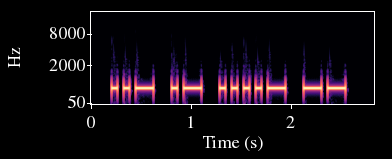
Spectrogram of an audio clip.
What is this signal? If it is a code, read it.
Morse code, heard as a keyed tone, about 20 wpm, 700 Hz. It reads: UA4M
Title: DXCC-100 Call Signs - 4 Characters - Repeated 2x - 20wpm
